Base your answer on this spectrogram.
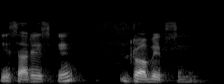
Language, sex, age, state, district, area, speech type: Urdu, male, 30-45, Maharashtra, Nashik, urban, spontaneous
